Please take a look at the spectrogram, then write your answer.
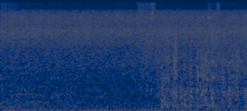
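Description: A thunderstorm with rain in the Ranch Simulator video game, a faint steady hiss of rainfall and wind with a low rumble of thunder swelling near the end, no voices.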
